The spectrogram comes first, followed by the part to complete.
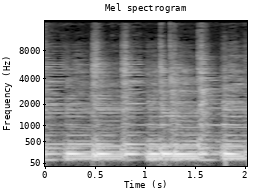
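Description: Background music: an acoustic guitar strumming a regular rhythm, the instrumental opening of a cueca song.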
